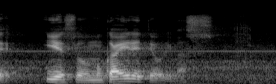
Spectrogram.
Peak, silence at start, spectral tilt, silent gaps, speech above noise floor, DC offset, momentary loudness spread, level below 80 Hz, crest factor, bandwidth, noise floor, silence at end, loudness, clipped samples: -4 dBFS; 0 s; -4.5 dB/octave; none; 21 dB; under 0.1%; 24 LU; -64 dBFS; 20 dB; 11.5 kHz; -44 dBFS; 0 s; -22 LUFS; under 0.1%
